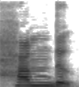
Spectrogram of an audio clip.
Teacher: دال میں آواز پلٹ کر آئے گی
